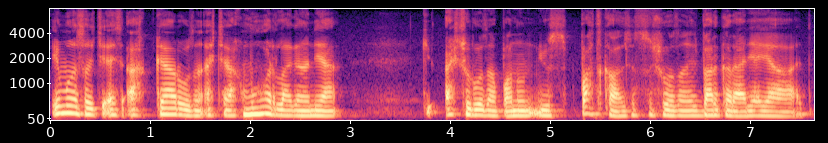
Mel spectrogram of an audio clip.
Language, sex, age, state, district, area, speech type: Kashmiri, male, 45-60, Jammu and Kashmir, Srinagar, rural, spontaneous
